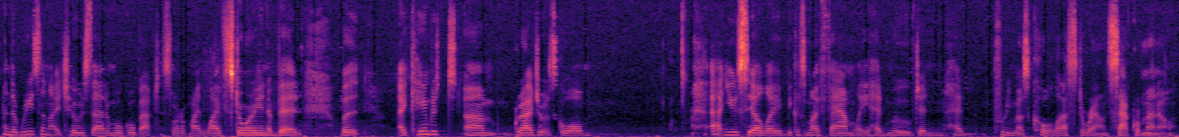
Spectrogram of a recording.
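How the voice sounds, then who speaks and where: A woman's medium-pitched voice with an American accent, at a fairly quick pace with ordinary pitch variation. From US Midwest, Lincoln, Nebraska. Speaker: lawyer and scientist. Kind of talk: career talk to students. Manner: casual.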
